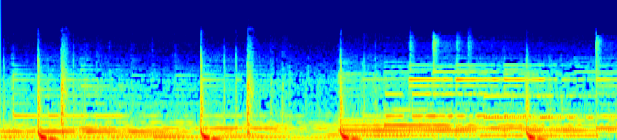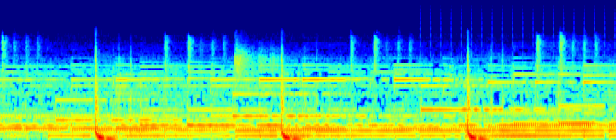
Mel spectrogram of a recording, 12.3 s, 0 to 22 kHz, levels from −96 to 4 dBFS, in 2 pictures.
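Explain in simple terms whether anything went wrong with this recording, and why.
Wi-Fi interference got into the audio from about 10.36 s to the end. A nearby Wi-Fi radio sends a short signal roughly every tenth of a second (every 102.4 ms), and the audio circuitry picked up that radio energy and turned it into sound. You hear it as a faint, steady ticking about ten times a second, sitting well below the main audio.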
